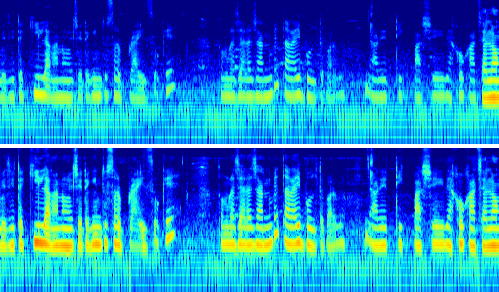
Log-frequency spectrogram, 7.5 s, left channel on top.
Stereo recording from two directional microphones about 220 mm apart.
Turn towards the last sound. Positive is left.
turn(degrees=0)  # may be behind; listen again after turning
